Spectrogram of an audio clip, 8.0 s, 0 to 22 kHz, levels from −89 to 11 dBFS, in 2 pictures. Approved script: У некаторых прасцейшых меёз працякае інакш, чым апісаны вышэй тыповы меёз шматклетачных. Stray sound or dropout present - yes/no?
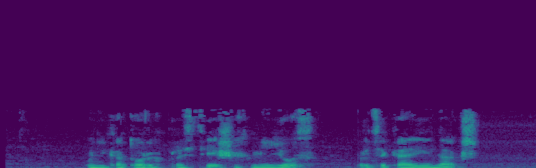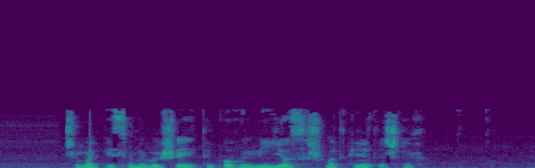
no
